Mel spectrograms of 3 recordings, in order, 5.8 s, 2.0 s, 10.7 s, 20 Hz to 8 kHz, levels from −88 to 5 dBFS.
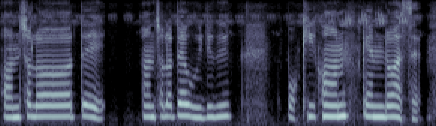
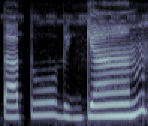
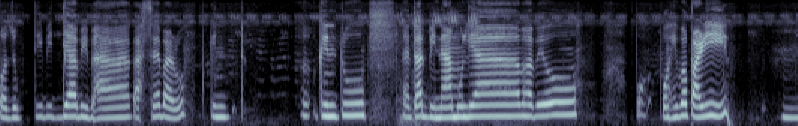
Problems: constant background noise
